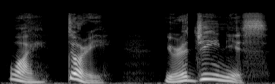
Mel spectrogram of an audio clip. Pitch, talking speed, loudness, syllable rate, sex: 150 Hz, 110 wpm, -21 LUFS, 4.0 syllables/s, male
